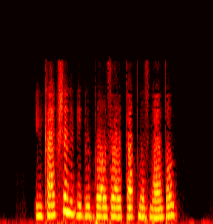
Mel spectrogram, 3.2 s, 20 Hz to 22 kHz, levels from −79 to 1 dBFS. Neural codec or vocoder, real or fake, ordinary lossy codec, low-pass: codec, 16 kHz, 0.5 kbps, FreqCodec, smaller model; fake; AAC, 24 kbps; 7.2 kHz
